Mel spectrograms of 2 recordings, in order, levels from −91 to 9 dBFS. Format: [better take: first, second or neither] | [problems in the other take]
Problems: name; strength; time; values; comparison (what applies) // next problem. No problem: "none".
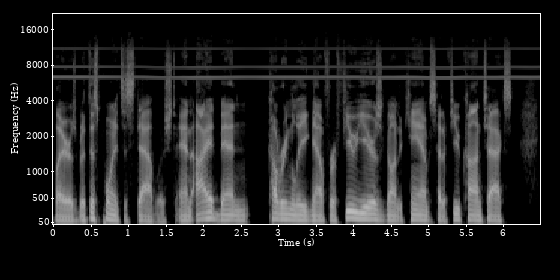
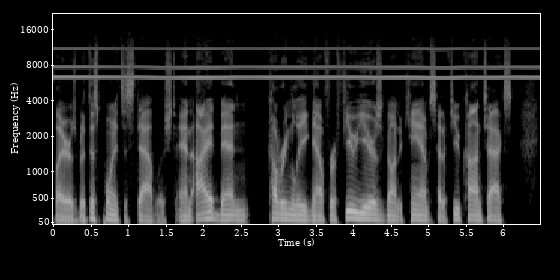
first | high-pitched whine; loud; throughout; 6.5 kHz, 7 dB below the speech; faint in the first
